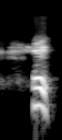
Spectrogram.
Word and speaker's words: hex: Es curiosa la pronunciación en inglés. Le dicen hex.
